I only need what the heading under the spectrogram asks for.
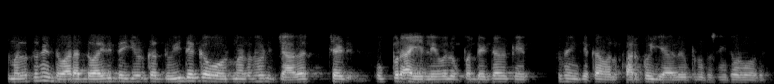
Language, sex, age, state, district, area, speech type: Dogri, male, 18-30, Jammu and Kashmir, Udhampur, rural, conversation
